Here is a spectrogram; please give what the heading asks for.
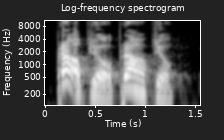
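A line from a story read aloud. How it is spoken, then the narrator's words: Exclaiming. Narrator (Italian): esclamò Cam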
